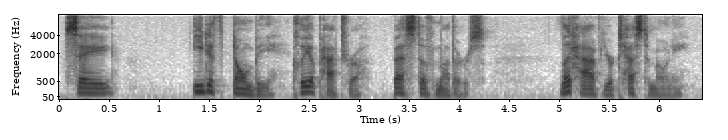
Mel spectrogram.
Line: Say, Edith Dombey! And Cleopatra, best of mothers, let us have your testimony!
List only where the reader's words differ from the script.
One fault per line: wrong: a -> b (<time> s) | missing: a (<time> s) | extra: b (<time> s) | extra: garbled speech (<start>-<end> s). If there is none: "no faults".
missing: And (2.2 s)
missing: us (5.1 s)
